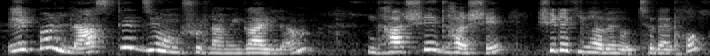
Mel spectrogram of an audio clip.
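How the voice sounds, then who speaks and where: A woman teaching a song at the harmonium, singing phrases slowly and then explaining the notes quietly and quickly. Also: on the high side, very animated. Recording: loud harmonium under the voice. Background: harmonium playing.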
